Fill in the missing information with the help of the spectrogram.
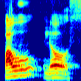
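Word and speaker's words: ܦܘܠܘܣ: ലോമാത് ഓ വാവ് സകാസ് ഇവിടെ ശ്രദ്ധിക്കേണ്ടത് ആ എന്ന അക്ഷരത്തിനു ശേഷം വാവ് വന്നാൽ ഔ ഓ എന്ന അക്ഷരത്തിനു ശേഷം വാവ് വന്നാൽ വാവ് ഉച്ചരിക്കുന്നില്ല ഇത് വായിക്കുന്നത് പൗലോസ് പൗലോസ് എന്ന് പറയുകയില്ല പൗലോസ് അടുത്തതും ഒരു പ്രോപ്പർ നൗൺ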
